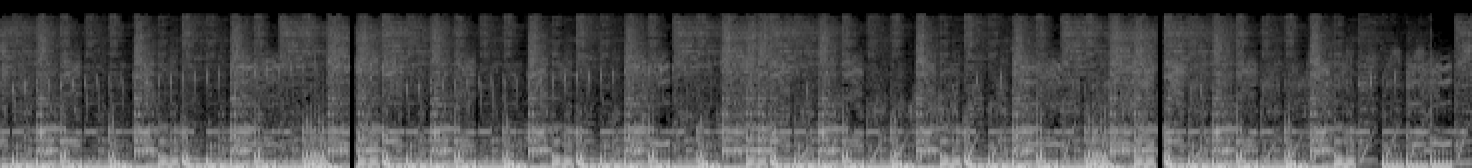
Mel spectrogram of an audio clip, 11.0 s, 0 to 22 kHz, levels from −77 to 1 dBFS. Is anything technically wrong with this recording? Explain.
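Yes. A gap between stream segments appears at 2.61–2.66 s and 8.67–8.72 s, about 47 ms and 46 ms long. Misaligned segment timestamps leave silent holes with hard edges, showing as flat waveform breaks and full-height blank spectrogram columns. Their 6-second spacing fits 6-second segments.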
